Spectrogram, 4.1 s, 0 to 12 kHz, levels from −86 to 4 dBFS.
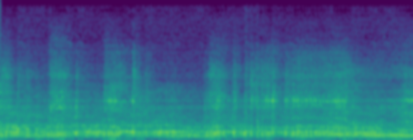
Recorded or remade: remade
